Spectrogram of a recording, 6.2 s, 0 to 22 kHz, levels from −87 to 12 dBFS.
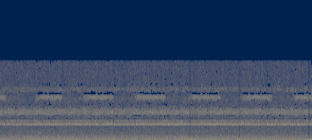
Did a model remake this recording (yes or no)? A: yes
